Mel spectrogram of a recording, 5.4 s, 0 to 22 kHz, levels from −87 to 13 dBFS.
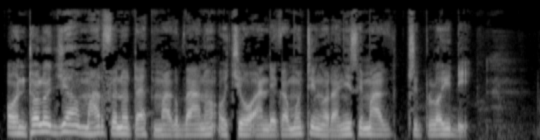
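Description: Throughout this speech clip the sound is swirly, smeared and hollow, with blurred attacks and nothing above 16.6 kHz. This is generation loss, likely from MP3 encoding repeated around four times at something near 65 to 68 kbit/s, with each pass's fresh quantisation adding noise and spectral holes.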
